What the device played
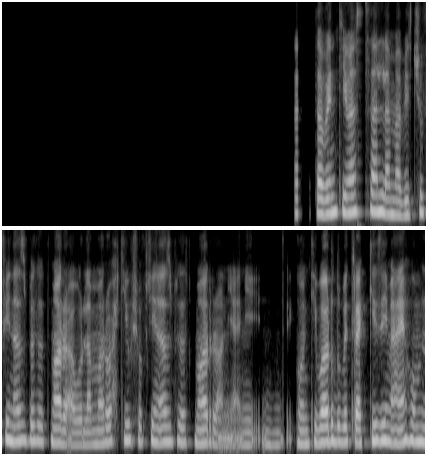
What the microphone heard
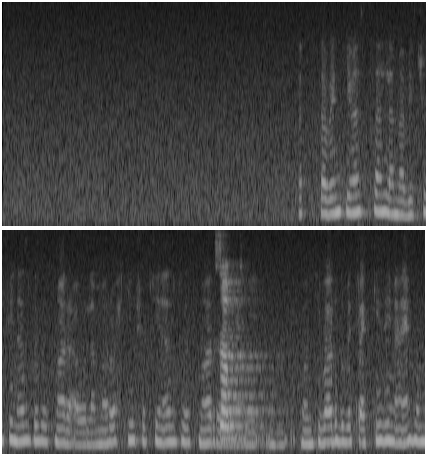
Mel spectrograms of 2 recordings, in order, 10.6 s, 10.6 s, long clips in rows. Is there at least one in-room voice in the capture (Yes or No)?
Yes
